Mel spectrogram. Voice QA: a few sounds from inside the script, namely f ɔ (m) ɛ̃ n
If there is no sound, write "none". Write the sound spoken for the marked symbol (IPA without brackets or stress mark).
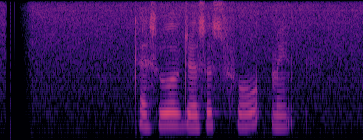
m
